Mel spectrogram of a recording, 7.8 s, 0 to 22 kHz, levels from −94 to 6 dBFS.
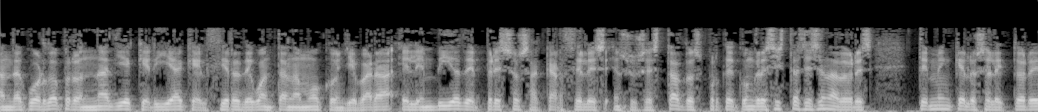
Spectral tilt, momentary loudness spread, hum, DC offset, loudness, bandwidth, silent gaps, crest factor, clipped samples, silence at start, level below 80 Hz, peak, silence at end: -5 dB/octave; 3 LU; none; under 0.1%; -15 LUFS; 8.2 kHz; none; 14 dB; under 0.1%; 0 s; -34 dBFS; -2 dBFS; 0 s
